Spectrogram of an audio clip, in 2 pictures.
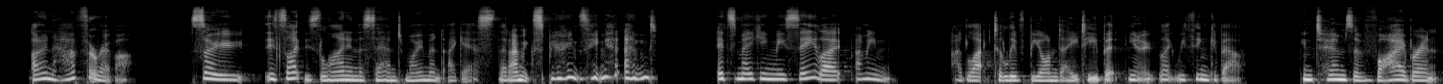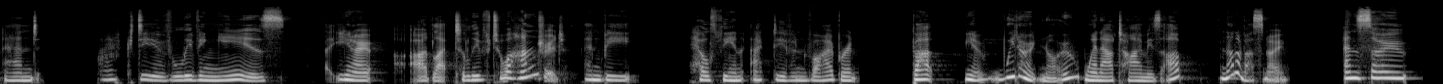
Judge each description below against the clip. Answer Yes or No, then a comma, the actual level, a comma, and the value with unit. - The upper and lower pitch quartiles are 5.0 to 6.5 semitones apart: Yes, average, 5.3 semitones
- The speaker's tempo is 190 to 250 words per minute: No, average, 165 wpm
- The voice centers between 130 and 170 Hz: No, high, 215 Hz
